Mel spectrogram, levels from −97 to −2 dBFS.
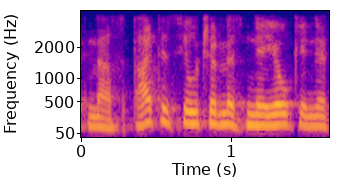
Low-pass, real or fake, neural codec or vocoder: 3.6 kHz; fake; codec, 16 kHz, 16 kbps, FreqCodec, smaller model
